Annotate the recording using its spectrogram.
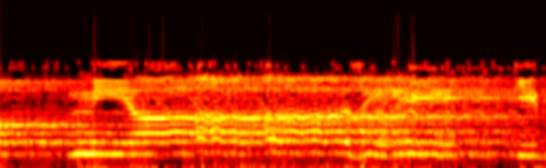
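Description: Men's voices chanting a naat, an Urdu devotional poem, holding long sustained notes that waver in pitch, over a steady lower held tone.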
